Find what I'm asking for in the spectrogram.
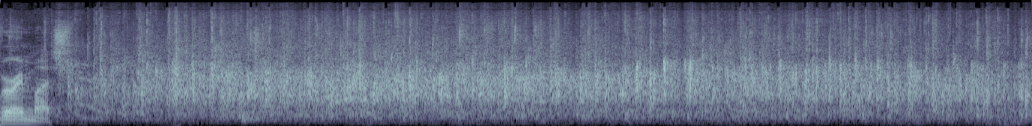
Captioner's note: applause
